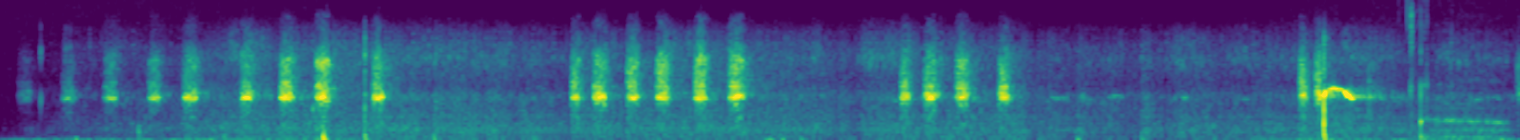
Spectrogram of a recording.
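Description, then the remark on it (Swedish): An icterine warbler gives repeated alarm calls at a site where the young have just left the nest: quick bursts of short, sharp, high notes in rapid series separated by brief pauses, over a low, steady background rumble. “Ja, det är en mycket typisk härmsångare.”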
